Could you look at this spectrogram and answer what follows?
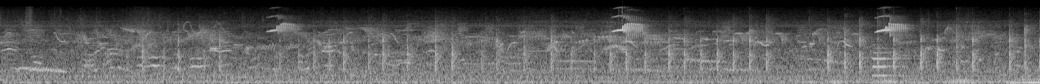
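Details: Fulvous-breasted woodpeckers pecking, a run of sharp dry taps and knocks in uneven bursts, with a few high chirps above and steady low traffic-like rumble beneath.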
